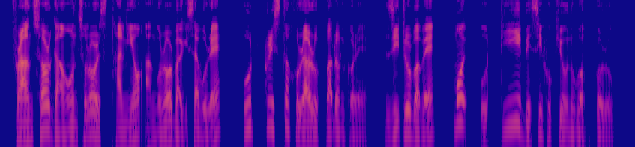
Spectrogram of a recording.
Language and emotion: Assamese, happy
